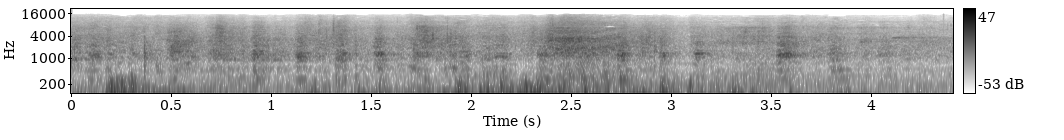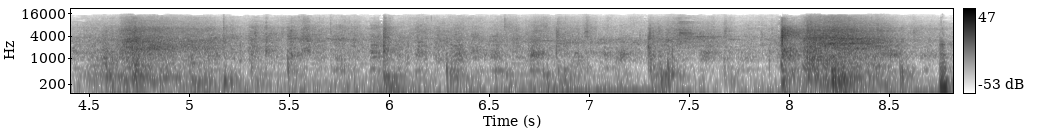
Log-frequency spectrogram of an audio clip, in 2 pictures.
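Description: Dogs panting heavily, with a few louder breathy blasts about two and a half, four and a half and eight seconds in.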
